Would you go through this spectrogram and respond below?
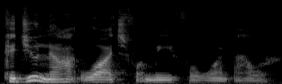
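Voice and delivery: soft, hushed reading of the verse; quiet scripture reading. Acted. Preacher reading verse forty to the congregation, hushed and low. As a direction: let the words sink low and quiet. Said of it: "and it says".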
